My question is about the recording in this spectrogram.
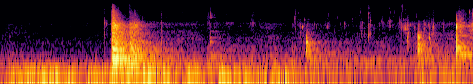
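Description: A loud clunk about a second in, then a few light knocks of a wooden spoon against a cast-iron Dutch oven as the meat, vegetables and red wine in it are stirred.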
